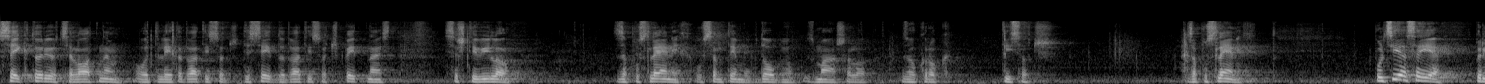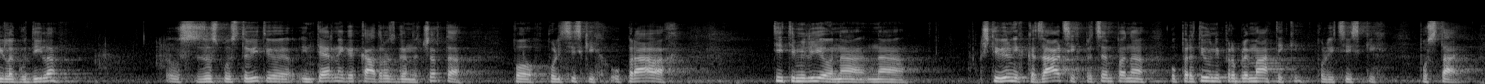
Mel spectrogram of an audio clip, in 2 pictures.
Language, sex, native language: Slovenian, male, Slovenian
